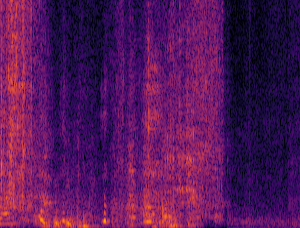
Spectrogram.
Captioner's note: she laughs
